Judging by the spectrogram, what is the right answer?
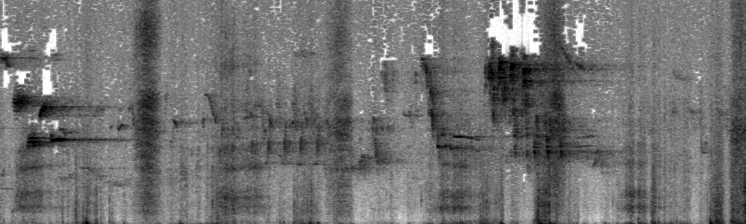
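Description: Forest birds chirping, with thin high calls near the start and again a little past the middle. Under them come repeated rushes of noise and low thumps from a person moving on dry leaf litter.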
